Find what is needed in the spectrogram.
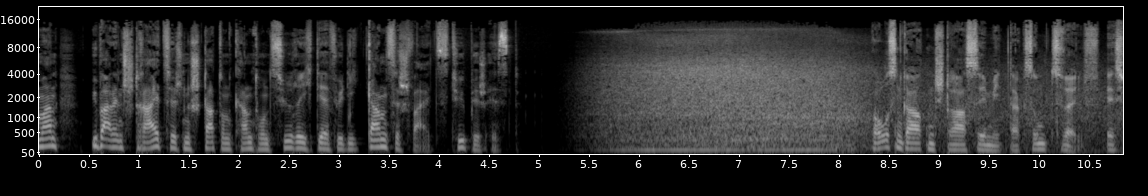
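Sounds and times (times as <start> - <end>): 
speech: 0.0 - 4.9, 8.4 - 10.8
low hum: 5.3 - 8.4
dense road traffic crawling downhill on a city street in Zurich: 5.3 - 10.8.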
